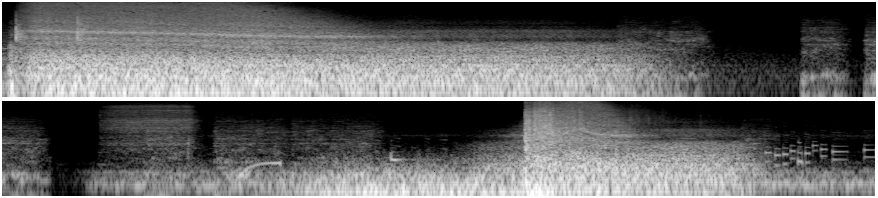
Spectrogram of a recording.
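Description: A rocket engine roars loudly, then fades away.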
